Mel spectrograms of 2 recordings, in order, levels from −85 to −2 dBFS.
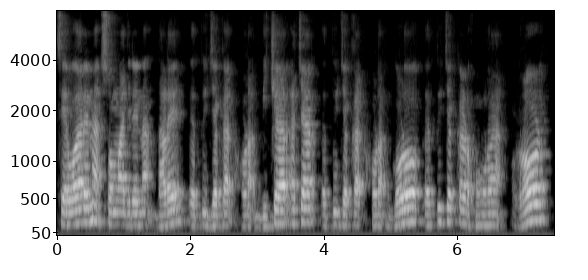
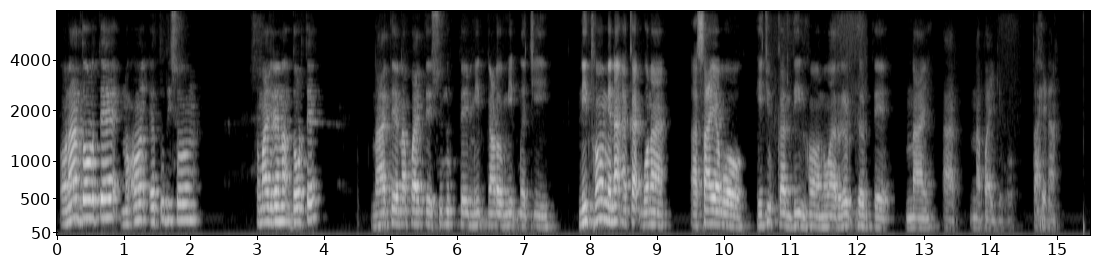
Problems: none marked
